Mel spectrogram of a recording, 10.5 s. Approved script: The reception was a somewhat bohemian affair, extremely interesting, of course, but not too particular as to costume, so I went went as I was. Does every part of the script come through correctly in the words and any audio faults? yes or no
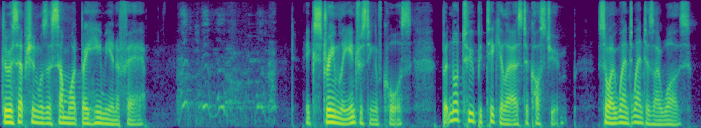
no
